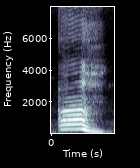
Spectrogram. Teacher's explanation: پہلے حمزہ کی آواز نکلے گی، بعد میں ہا کی آہ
